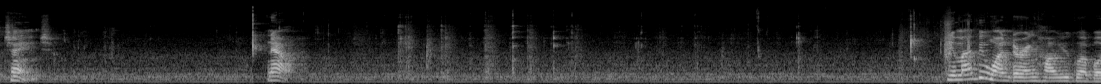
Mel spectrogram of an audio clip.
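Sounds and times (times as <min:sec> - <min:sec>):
steady low hum: 0:00.0 - 0:11.0
crunchy chewing: 0:02.2 - 0:09.4.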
